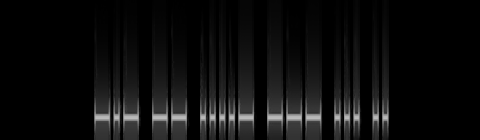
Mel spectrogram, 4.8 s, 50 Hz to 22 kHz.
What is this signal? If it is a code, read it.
Morse code, heard as a keyed tone, about 25 wpm, 700 Hz. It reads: KM4OSI
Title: USA Call Signs - 6 Characters - 25wpm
